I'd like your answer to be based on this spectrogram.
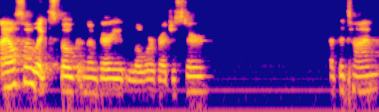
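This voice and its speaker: A husky woman with an American accent, fairly low-pitched, at a moderate pace, with ordinary pitch variation and big swings in loudness. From Texas. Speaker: musician and dancer. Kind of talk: casual interview chat. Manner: halting, many fillers.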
